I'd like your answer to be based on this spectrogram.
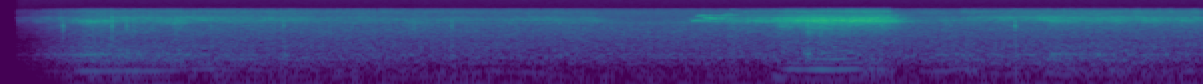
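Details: Tired puppy sleeping at lunchtime: steady hissing, wheezy breathing with a louder rattling snore near the end; snoring.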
